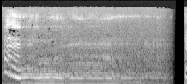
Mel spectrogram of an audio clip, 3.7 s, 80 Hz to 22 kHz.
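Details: A 3-month-old puppy whining while doing a jump attack: one long, smooth, tonal whine with clear harmonics, starting higher and slowly sliding downward over about three seconds, then breaking off.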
